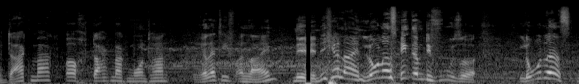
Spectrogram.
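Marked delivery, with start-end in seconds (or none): 2.9-5.7 raised excited commentary, higher and louder. Real, not acted. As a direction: call it as the chaser appears. Spotting a chase, commentary. (aufgeregter Kommentar)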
